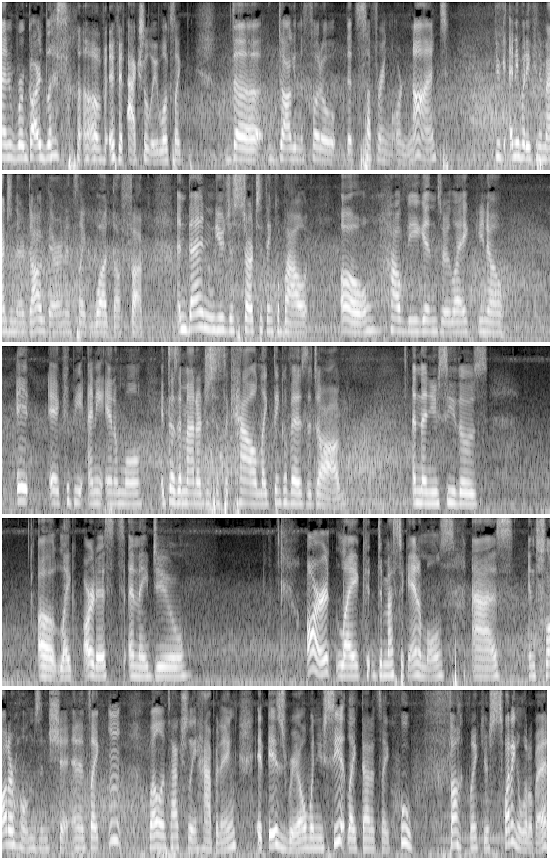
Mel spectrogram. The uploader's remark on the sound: A static rant while sitting in my car (apologies for some of that audio). A mic is on the way y'alll.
